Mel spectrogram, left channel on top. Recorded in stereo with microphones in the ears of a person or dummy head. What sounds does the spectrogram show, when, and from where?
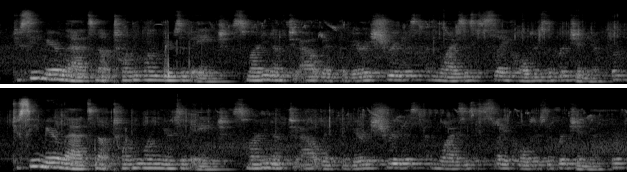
0.1 s a woman speaking: 70° right (ahead or behind), 0.5 m; by 6.2 s 5° right (ahead or behind), 4.5 m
